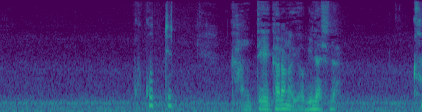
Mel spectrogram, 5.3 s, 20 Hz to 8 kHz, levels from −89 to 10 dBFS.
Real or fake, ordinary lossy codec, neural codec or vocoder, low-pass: real; none; none; none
